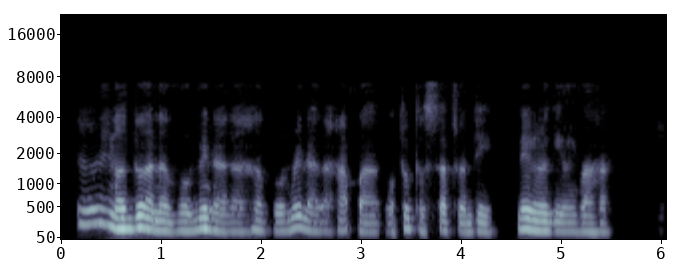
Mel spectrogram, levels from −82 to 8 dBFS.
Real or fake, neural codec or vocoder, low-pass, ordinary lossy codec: fake; codec, 24 kHz, 0.9 kbps, WavTokenizer, medium music audio release; 7.2 kHz; none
